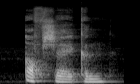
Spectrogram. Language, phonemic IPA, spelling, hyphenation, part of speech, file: Dutch, /ˈɑfˌsɛi̯.kə(n)/, afzeiken, af‧zei‧ken, verb, Nl-afzeiken.ogg
- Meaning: to criticise harshly, to ridicule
